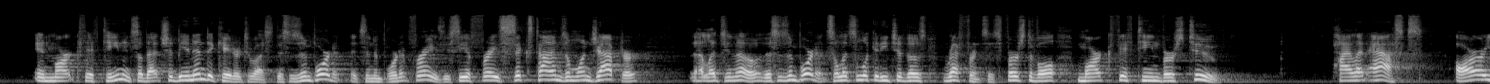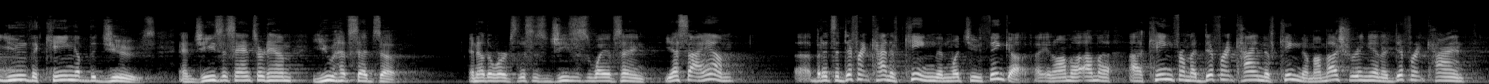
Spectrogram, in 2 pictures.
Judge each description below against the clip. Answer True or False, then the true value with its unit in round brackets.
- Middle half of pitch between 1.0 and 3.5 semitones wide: False (3.9 semitones)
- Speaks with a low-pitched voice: False (175 Hz)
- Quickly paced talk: True (225 wpm)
